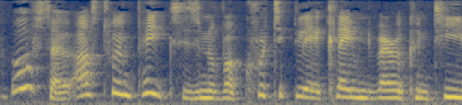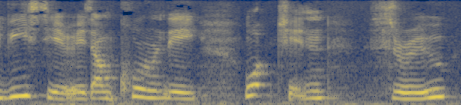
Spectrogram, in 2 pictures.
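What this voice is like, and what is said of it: Put-on East Midlands English accent. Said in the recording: “it's more of a kind of Nottingham Derby sort of accent ... I was going to do East Midlands rather than West Midlands ... That sounded like it was Southern.”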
